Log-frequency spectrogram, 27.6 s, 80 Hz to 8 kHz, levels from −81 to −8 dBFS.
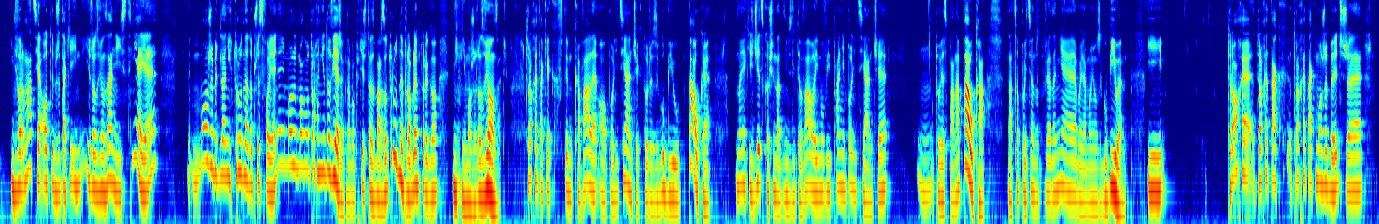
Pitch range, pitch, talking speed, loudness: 145-180 Hz, 160 Hz, 165 wpm, -28 LUFS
